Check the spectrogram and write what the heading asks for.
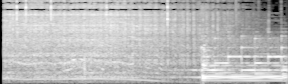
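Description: BOSS electric mixer grinder running, its motor note dropping in pitch about two seconds in. A marimba-like music track starts about three seconds in.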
